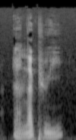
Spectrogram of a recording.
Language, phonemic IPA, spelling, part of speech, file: French, /a.pɥi/, appui, noun, Fr-appui.ogg
- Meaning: support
